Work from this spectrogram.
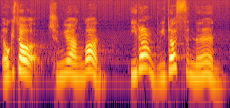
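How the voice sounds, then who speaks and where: Woman teacher at a parents' seminar, high voice, animated, quizzes the room, dry close sound. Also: unhurried, dry recording. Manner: animated, asks the audience questions. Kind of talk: lecture to parents.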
